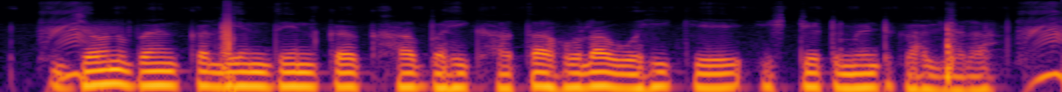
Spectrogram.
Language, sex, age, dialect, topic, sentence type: Bhojpuri, male, 31-35, Western, banking, statement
